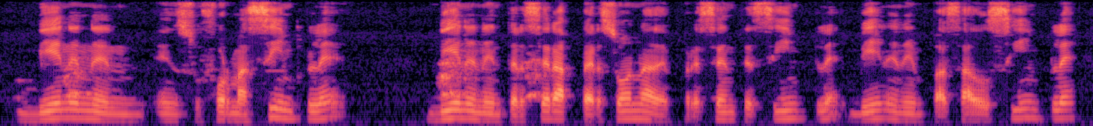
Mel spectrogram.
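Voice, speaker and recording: Slow gravelly-voiced male teacher. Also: medium pitch, a little mellow, dry recording, highs cut off. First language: Spanish. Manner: slow, patient, repeats each phrase in English and Spanish, asks "¿ok?" often. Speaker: English teacher. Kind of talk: home-learning video lesson. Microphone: phone.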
